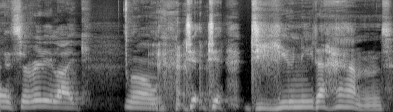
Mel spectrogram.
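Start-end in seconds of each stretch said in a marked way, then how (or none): 1.3-3.9 patronizing, smug, condescending voice. Voicing the Word paperclip offering help, patronizing smug paperclip voice. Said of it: "quite a smug looking paperclip".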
